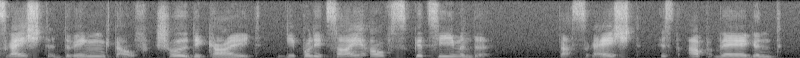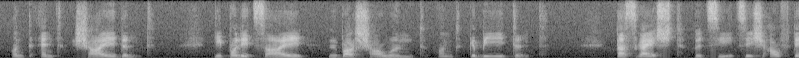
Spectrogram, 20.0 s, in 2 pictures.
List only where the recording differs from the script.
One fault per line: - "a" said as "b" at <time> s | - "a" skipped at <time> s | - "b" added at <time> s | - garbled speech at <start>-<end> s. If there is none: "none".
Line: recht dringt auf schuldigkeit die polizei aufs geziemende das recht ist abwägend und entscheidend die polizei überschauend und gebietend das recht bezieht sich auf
none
